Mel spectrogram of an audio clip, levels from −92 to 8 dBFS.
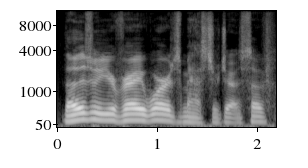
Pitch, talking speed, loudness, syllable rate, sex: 120 Hz, 190 wpm, -16 LUFS, 5.9 syllables/s, male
